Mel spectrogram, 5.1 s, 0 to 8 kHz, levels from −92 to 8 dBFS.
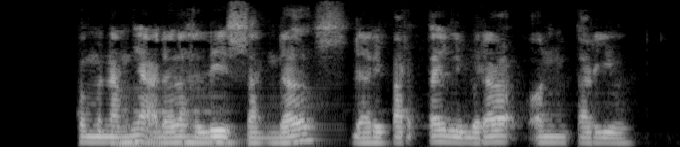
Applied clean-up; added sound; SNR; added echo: neural mask model DeepFilterNet 3.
